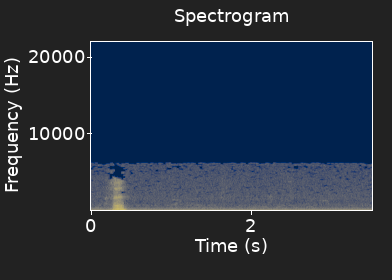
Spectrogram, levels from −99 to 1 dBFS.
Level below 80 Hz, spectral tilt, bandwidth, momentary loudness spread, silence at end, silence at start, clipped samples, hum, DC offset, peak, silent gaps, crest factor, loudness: -38 dBFS; -5 dB/octave; 6.4 kHz; 18 LU; 0 s; 0 s; under 0.1%; 50 Hz at -40 dBFS; under 0.1%; -6 dBFS; none; 24 dB; -33 LUFS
